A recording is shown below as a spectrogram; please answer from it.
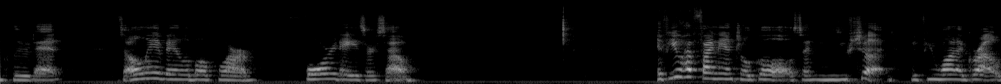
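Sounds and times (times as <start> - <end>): woman speaking: 0.0 - 4.2, 6.6 - 10.0.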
